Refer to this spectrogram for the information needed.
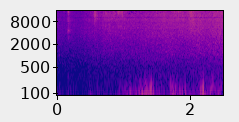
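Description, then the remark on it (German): A processed recording with a soft, rain-like rustling hiss over low, rumbling swells that rise and fall unevenly, fairly quiet and steady throughout, with no one talking. “Könnt ihr das hören? Das klingt wie Regen.”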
